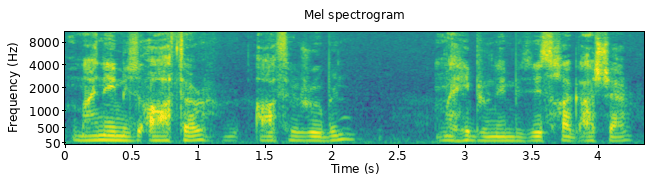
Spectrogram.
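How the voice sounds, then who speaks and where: Older hungarian-born guy, testimony interview, keeps restarting his sentences, low hiss on the tape. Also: little pitch movement, a little mellow. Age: 60s. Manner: halting, with frequent restarts and repeated words. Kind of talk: oral history testimony.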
